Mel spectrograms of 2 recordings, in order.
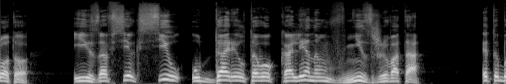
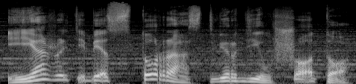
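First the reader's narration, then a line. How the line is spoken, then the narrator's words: Creaky voice. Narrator (Russian): проскрипел Сай первый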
